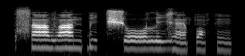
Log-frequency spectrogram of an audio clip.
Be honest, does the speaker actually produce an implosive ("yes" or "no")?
yes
